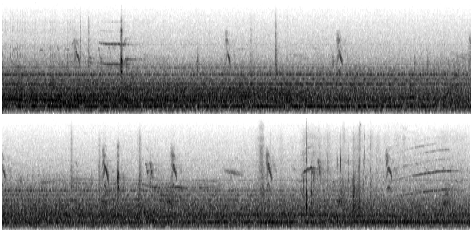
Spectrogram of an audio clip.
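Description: Small birds chirping and tweeting in short, scattered calls, more of them near the end, over a steady low drone of several held tones that slowly fades.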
